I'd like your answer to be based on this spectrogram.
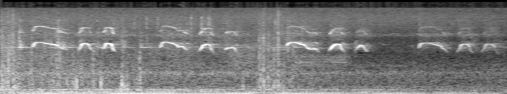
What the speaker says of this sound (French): Les Milans rouges s'approchent en vol piqué du prétendu grand-duc et l'attaquent.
